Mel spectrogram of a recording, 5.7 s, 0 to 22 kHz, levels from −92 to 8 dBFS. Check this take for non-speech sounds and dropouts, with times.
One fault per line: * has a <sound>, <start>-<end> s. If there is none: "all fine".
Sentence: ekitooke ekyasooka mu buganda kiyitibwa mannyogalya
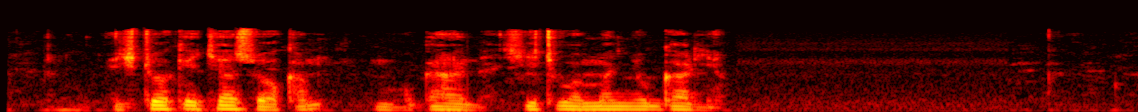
all fine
